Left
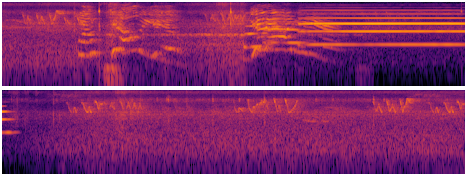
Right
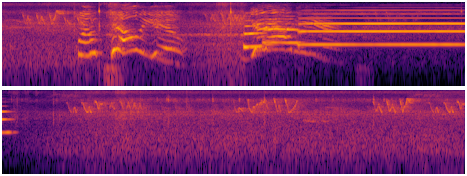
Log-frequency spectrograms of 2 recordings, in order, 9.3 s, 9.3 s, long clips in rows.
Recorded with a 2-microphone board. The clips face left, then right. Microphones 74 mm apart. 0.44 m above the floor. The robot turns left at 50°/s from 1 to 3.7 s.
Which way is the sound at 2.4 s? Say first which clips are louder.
Right 6 dB; 95° right.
